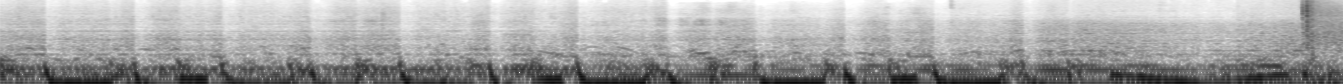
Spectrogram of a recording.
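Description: A deep, uneven rumble under faint music, with a sharp click near the end.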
